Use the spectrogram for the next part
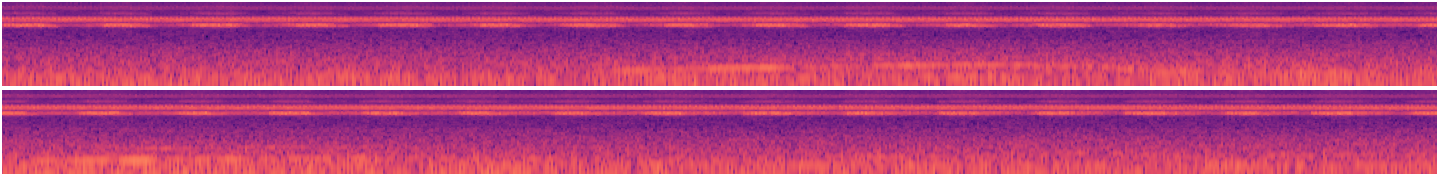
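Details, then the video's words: Snowy Tree Crickets and Four-spotted Tree Crickets calling together on a summer night in Chautauqua's open space, Boulder, Colorado; steady high chirps near two per second over a continuous trill, with a faint low drone rising and falling midway. "Nighttime crickets"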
